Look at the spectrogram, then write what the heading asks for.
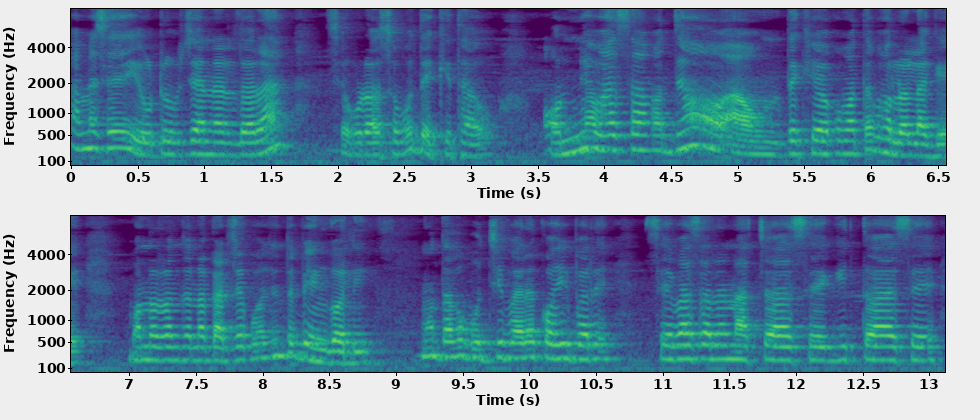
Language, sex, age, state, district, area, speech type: Odia, female, 30-45, Odisha, Jajpur, rural, spontaneous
